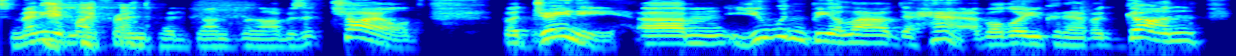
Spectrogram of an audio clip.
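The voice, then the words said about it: American accent. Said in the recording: “you can tell from my accent that I don't come from England. I'm foreign, I'm American.”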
